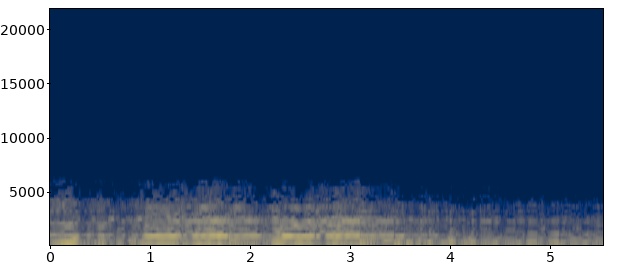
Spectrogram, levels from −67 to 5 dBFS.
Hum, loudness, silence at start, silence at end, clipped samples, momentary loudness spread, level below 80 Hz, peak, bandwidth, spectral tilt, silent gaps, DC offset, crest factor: none; -21 LUFS; 0 s; 0 s; under 0.1%; 12 LU; -60 dBFS; -8 dBFS; 6.4 kHz; -5.5 dB/octave; none; under 0.1%; 14 dB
